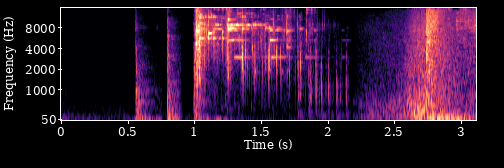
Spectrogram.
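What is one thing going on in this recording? Glass cracks and tinkles.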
